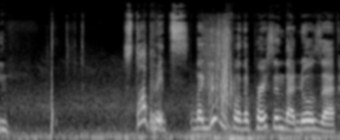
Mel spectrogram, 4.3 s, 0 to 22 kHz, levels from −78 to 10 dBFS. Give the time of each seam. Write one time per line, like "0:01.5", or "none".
0:02.3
